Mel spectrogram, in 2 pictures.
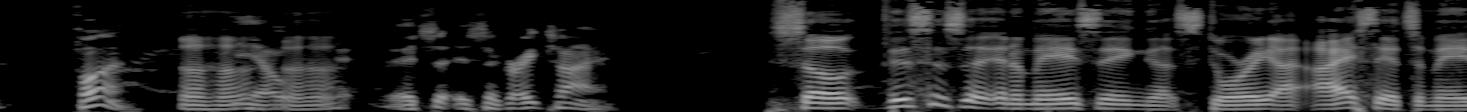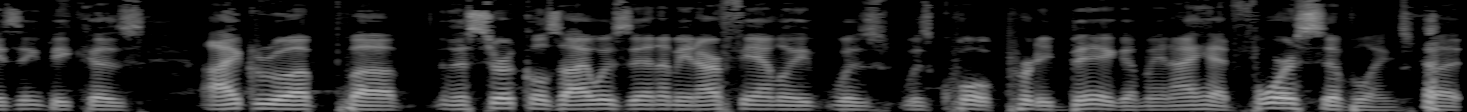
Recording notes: recorded at the 2019 NCAI Convention in Albuquerque, NM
